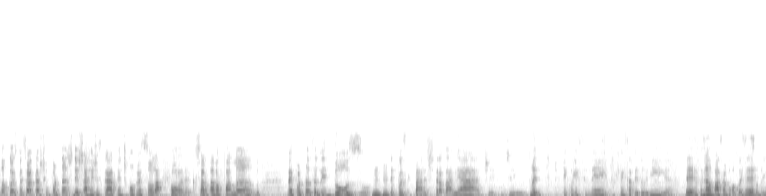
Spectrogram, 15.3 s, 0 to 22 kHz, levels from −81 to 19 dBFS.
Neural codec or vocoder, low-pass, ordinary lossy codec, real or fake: codec, 16 kHz, 8 kbps, FunCodec, trained on LibriTTS, 25 frames a second; 7.2 kHz; Opus, 16 kbps; fake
